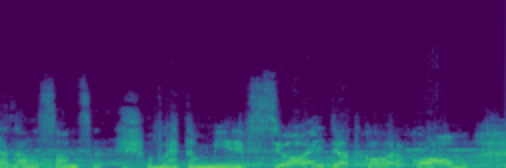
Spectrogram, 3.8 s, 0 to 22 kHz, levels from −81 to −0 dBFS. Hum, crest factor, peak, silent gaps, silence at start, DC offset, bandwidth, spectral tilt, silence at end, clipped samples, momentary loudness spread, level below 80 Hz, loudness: none; 12 dB; -12 dBFS; none; 0 s; under 0.1%; 12.5 kHz; -5 dB/octave; 0 s; under 0.1%; 5 LU; -66 dBFS; -24 LUFS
